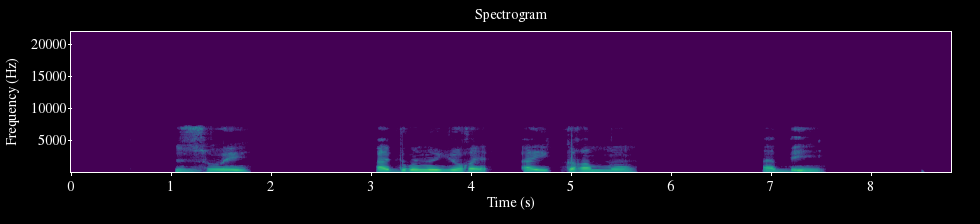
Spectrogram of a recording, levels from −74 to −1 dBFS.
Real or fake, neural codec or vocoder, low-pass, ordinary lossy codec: real; none; 7.2 kHz; AAC, 32 kbps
